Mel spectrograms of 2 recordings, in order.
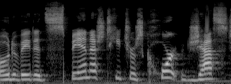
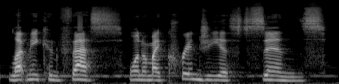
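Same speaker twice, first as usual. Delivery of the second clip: ordinary delivery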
